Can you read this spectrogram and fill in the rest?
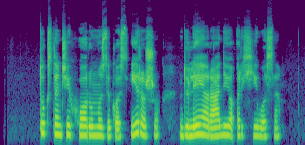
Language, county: Lithuanian, Panevėžys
